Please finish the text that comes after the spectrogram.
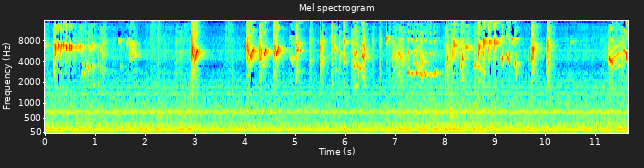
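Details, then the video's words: Long passage of sunbird song for tutoring songbirds: bursts of very high, sharp chirps and buzzy trills separated by short pauses, with busy jumbled twittering in the middle, over constant faint hum. "Suara Kolibri Ninja KONIN GACOR Untuk Masteran Kicau ! Konin Ijoan Gacor"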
